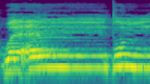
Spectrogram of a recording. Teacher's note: وانتم التاء هتخفي النون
